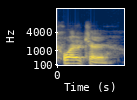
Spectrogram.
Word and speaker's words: Huerter: Is it Huter? He plays for the Atlanta Falcons. He's 4.5. He's Atlanta Hawks, not Falcons. – Oh yeah. See, I'm in the NFL mode, man. I'm in NFL. See, I can't get out of it. Yeah. – It's Huerter. – Huerter, is that how you say it?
